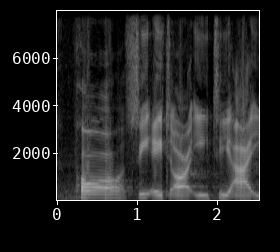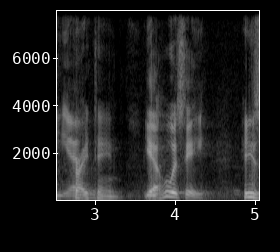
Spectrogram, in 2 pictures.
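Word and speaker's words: Chretien: Deming, this report says that it is from Paul Creation. You know him? Say that again. I'm probably pronouncing his name wrong. Paul, C-H-R-E-T-I-E-N. Creighton.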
